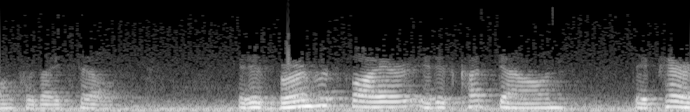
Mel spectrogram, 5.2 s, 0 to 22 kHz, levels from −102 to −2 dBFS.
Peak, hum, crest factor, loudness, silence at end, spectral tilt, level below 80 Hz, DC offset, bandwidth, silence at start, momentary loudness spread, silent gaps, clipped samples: 0 dBFS; none; 16 dB; -16 LUFS; 0 s; -13.5 dB/octave; -30 dBFS; under 0.1%; 2.7 kHz; 0 s; 17 LU; none; under 0.1%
